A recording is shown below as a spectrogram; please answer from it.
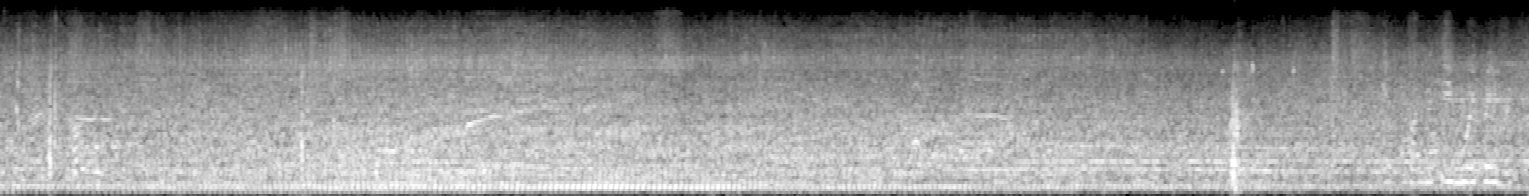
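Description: Steady engine noise from a motor vehicle, with a single sharp click near the end.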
